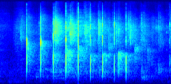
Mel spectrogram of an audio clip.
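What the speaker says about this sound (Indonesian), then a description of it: "Oke, tepuk tangan." About ten distinct hand claps ring out in a steady, slightly uneven rhythm in a classroom, sharp and fairly close, with a quiet room behind them and no talking.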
